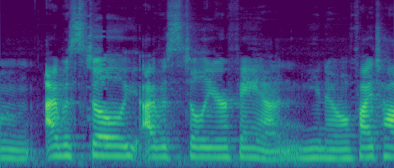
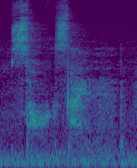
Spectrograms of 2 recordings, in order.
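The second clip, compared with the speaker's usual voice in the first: whisper; 21 dB quieter than usual. Real, not acted. Gushing over photo with Jimmy.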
